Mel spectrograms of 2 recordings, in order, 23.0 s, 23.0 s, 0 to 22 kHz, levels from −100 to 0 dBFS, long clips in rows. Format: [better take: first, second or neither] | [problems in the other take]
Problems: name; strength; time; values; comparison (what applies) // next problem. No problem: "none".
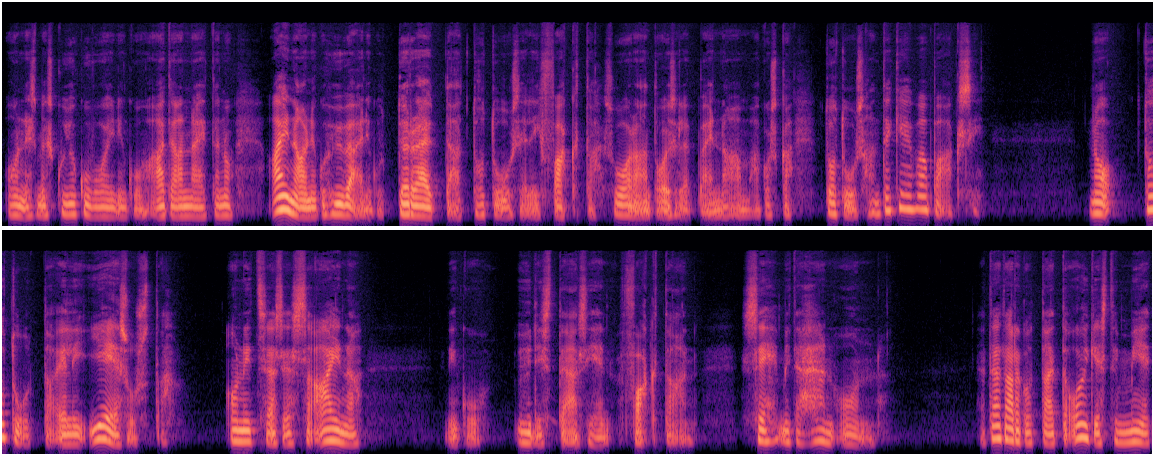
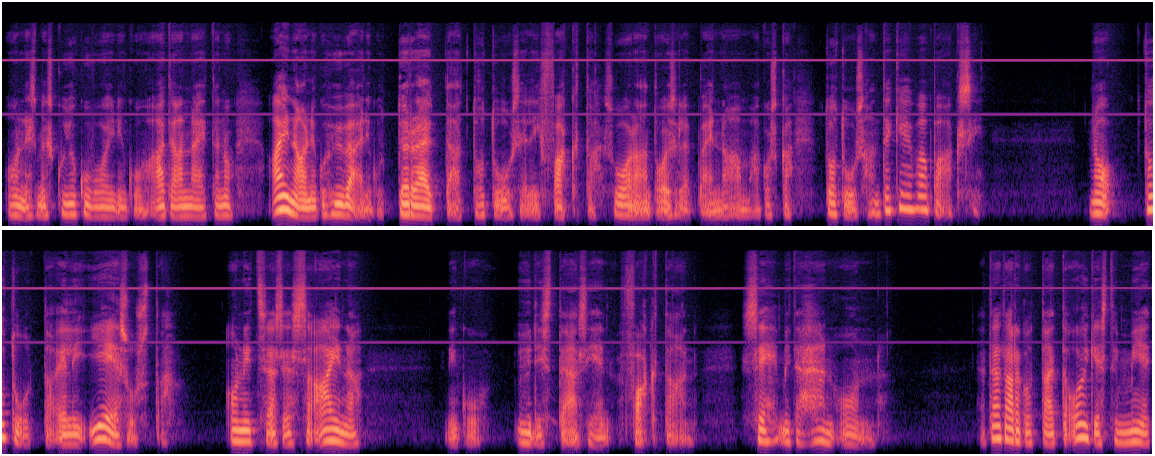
first | high-pitched whine; noticeable; throughout; 8.5 kHz, 20 dB below the speech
